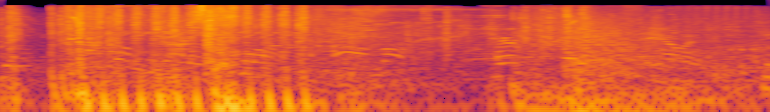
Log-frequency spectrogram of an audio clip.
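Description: Gunfire in the Apex Legends video game, a burst of rapid shots loud and close for about a second and a half, then quieter scattered firing and game noise, with a voice speaking over it.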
